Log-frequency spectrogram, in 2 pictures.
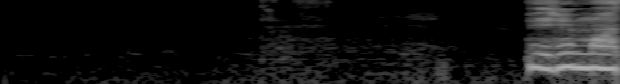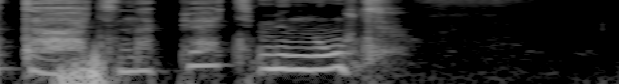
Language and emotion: Russian, sad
